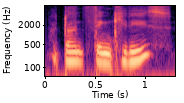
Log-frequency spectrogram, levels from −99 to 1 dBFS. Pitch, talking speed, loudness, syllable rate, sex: 165 Hz, 230 wpm, -13 LUFS, 4.2 syllables/s, male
